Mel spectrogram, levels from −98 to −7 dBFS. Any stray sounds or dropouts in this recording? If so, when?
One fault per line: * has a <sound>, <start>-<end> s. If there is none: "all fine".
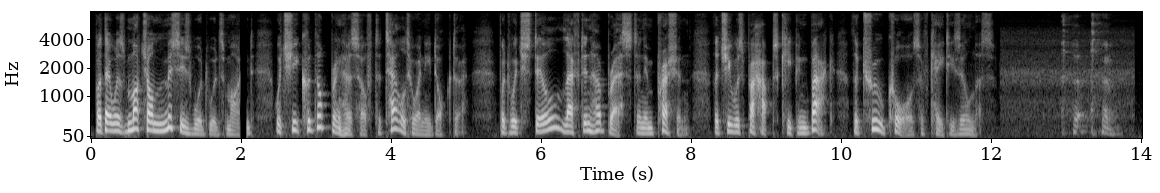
* has a dropout, 2.0-2.1 s
* has a cough, 12.9-13.8 s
